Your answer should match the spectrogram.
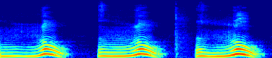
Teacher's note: उसके बाद हुज़ुआ, हा पेश हु, जा पेश जू, जा में सीटी की आवाज़ आएगी, सख्ती से अदा करेंगे,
